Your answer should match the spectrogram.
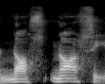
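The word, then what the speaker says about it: נשיא: In biblical Hebrew, the word, and he's got it spelled out in Hebrew, Nasi, looks like Nasi, or Nasi is how he's got it pronounced, means prince, chief, ruler, and is also the modern Hebrew word for president.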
